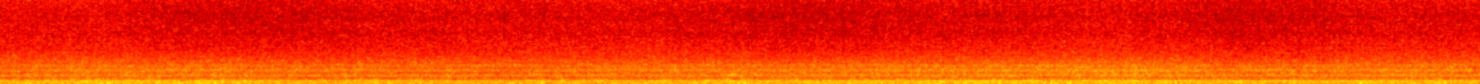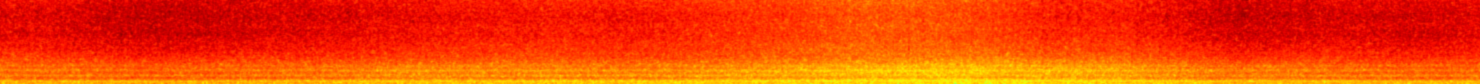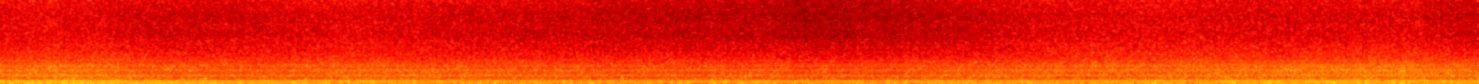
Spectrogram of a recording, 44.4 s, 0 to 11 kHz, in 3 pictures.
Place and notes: Mons, Belgium - Wind in the trees
A strong wind is blowing in the poplar trees. Weather is not very good, would it be a good time to hear a simple wind in the trees ?
21 October, 16:25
